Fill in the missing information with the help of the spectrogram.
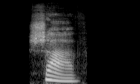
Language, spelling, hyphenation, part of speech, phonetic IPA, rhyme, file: Hungarian, sáv, sáv, noun, [ˈʃaːv], -aːv, Hu-sáv.ogg
- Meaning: 1. stripe, streak, bar, band 2. lane (lengthwise division of roadway intended for a single line of vehicles)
